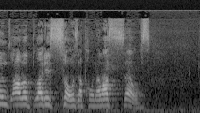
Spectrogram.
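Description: A young man sings out loudly in a long, wavering voice.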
